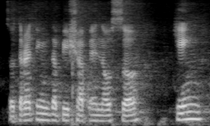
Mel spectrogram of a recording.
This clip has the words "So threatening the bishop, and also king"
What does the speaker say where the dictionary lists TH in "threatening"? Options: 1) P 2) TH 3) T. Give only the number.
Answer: 3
